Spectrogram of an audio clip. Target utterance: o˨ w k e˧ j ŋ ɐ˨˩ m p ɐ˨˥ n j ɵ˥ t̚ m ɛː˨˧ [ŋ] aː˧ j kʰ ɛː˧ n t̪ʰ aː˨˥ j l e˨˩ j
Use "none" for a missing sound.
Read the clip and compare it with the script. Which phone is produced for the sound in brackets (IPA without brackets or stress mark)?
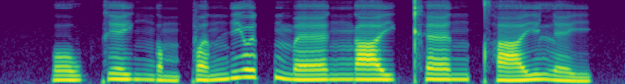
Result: ŋ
